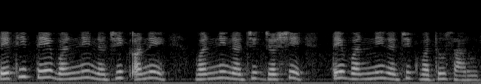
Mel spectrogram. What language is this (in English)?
Gujarati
